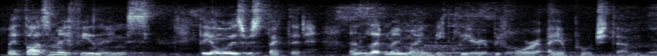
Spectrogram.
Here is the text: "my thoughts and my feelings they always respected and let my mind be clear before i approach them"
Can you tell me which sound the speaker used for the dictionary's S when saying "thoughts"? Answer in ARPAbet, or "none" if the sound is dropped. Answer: S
